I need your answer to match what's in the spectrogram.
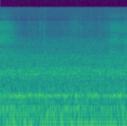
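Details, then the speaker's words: VW Jetta/Passat test drive after brake scraping complaint (noise came when turning/cornering, suspected pads sticking): braking straight produces only steady road and engine hum, no scraping or squeal; brakes sound normal. "bakın Bu hareketli yok şu anda Arkan boş pirene yumuldum herhangi bi ses falan bir şey gelmedi gayet iyiydi"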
